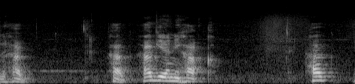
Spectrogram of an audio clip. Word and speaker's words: حق: دیکھیے اماراتی ڈائلیکٹ میں یا اماراتی لہجے میں کہیں کہیں پر قاف کو تلفظ گا کی طرح ہوتا ہے. تو یہاں حق نہیں ہے اس کا تلفظ.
